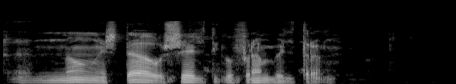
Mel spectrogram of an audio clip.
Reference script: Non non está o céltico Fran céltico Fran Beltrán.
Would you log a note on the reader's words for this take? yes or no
yes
